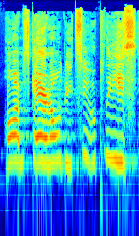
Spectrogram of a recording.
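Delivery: high, loud mock whimper; hammed-up terror. Preacher voicing a disciple begging to be held, loud mock panic. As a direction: ham up a frightened plea to be held. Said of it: "they're probably like".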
